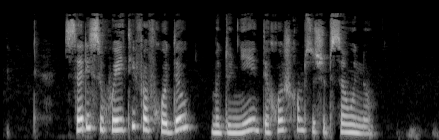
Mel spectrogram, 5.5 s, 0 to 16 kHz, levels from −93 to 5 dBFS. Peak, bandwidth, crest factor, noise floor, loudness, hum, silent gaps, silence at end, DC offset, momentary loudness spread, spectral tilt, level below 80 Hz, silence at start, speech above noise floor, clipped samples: -4 dBFS; 11.5 kHz; 18 dB; -55 dBFS; -20 LUFS; none; none; 0.85 s; under 0.1%; 8 LU; -4.5 dB/octave; -68 dBFS; 0.8 s; 35 dB; under 0.1%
